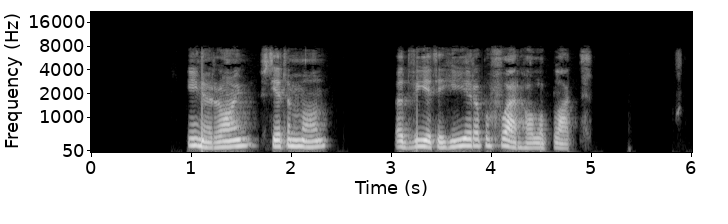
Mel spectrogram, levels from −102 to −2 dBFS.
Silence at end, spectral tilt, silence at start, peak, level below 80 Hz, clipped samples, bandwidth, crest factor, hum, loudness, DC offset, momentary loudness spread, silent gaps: 1.05 s; -7 dB/octave; 0.95 s; -6 dBFS; -60 dBFS; under 0.1%; 7.6 kHz; 18 dB; none; -23 LUFS; under 0.1%; 10 LU; 2.56-3.03 s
